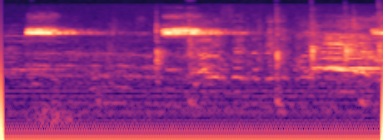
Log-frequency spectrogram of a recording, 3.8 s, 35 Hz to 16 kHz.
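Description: A referee's three final whistle blasts end a football match, Le Puy winning 3-0 against FC Versailles on its pitch in Versailles, short, shrill, high-pitched blasts over a loud, roaring crowd, with cheering swelling toward the end.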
